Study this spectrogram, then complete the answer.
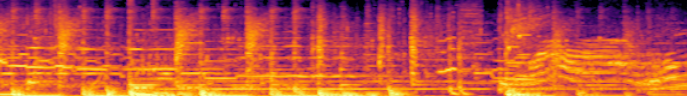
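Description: A cat character in the LittleBigPlanet platformer level Murasaki Night gives several short meows over busy, loud game music with chimes and tones.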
